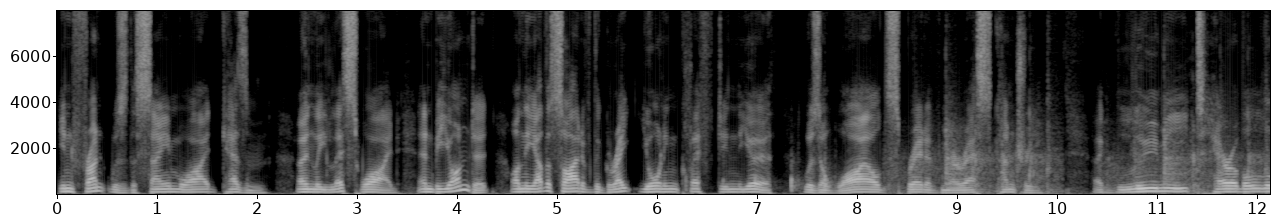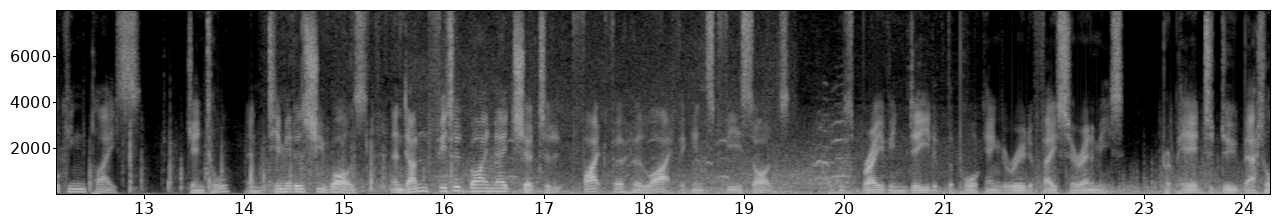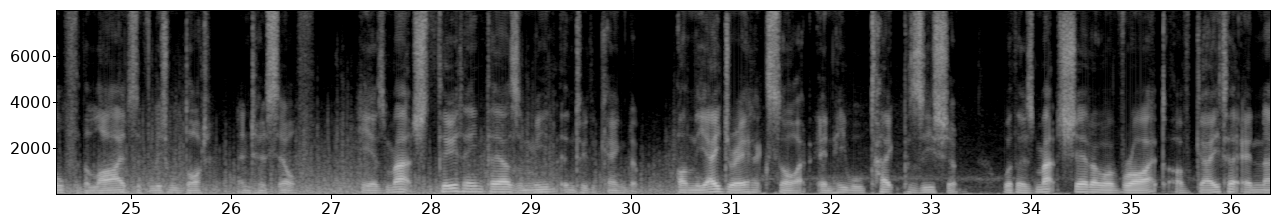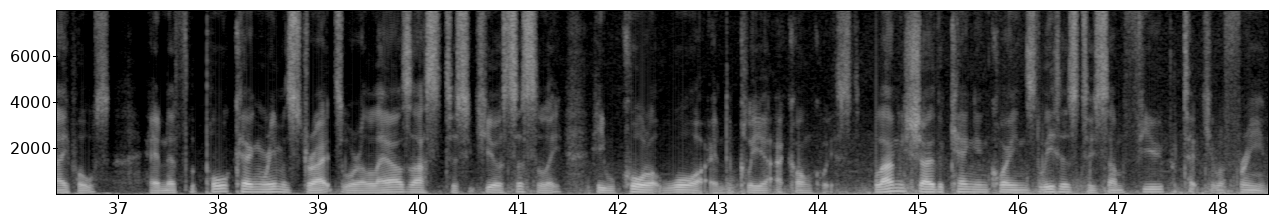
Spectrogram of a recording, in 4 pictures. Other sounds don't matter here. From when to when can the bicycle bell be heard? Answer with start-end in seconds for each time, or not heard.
not heard.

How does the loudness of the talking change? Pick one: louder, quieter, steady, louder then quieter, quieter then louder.
steady.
